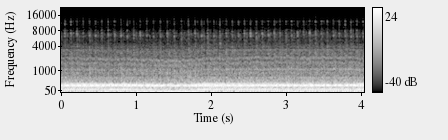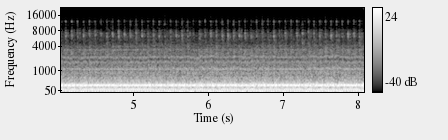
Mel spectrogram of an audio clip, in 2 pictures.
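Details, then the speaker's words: 30-year-old Honda VFR 750 V4 idling with a used stainless steel exhaust replacing the rotten, holed original, some wind noise: smooth even burble, steady hum, no ticking or exhaust puffing; runs cleanly, leaks fixed. "Smooth rides, perfect sounds, and finally no more leaks. This is what make riding an old motorcycle so damn satisfying."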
